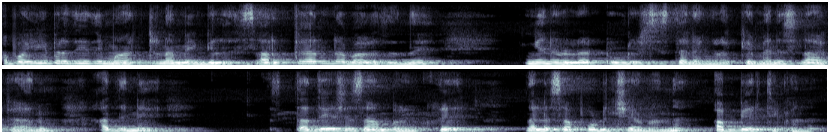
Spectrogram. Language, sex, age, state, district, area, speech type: Malayalam, male, 30-45, Kerala, Kasaragod, rural, spontaneous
